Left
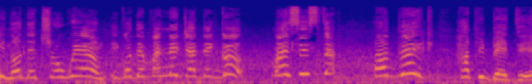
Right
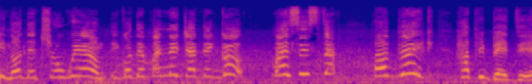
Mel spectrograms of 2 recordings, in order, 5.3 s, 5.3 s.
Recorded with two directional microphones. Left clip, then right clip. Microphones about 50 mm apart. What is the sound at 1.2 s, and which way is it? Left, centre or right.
Speech, left.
